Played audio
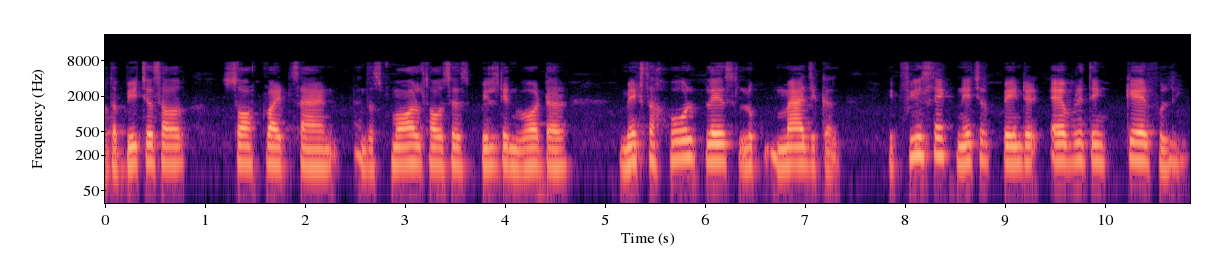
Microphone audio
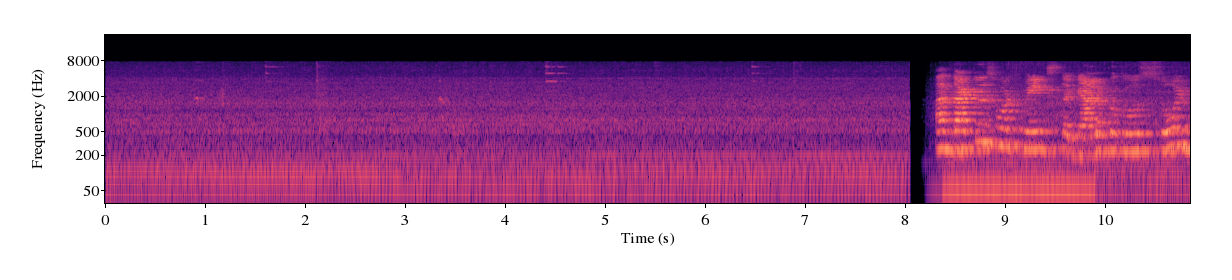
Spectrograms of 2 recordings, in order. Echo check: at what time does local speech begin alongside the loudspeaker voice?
8.3 s

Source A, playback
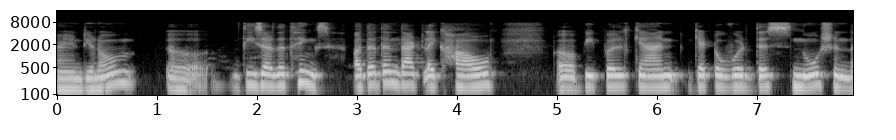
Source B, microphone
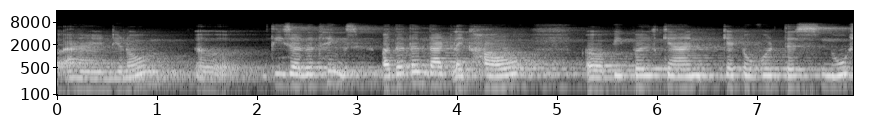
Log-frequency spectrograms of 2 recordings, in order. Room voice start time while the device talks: none

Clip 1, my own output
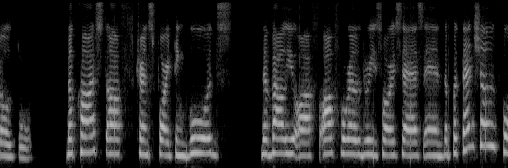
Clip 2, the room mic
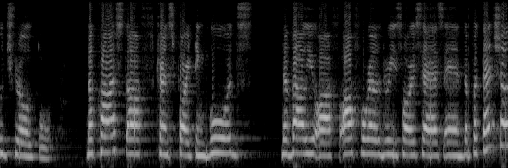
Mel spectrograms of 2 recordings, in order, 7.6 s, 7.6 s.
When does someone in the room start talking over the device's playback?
none

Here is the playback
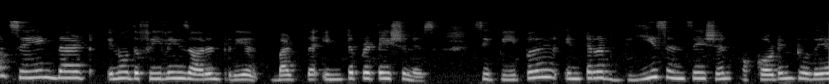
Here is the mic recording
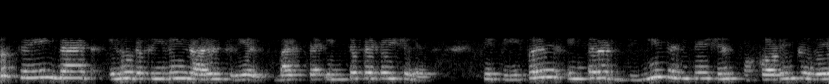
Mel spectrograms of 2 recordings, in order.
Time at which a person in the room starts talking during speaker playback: none

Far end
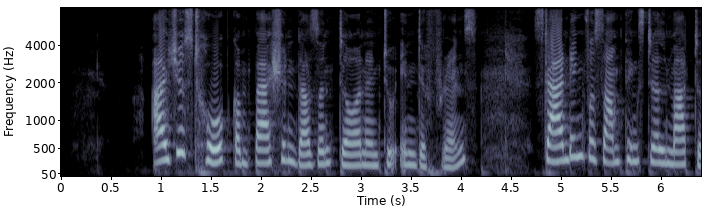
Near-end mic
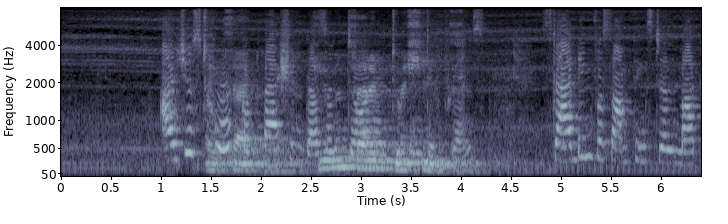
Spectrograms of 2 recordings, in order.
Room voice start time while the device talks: 1.4 s

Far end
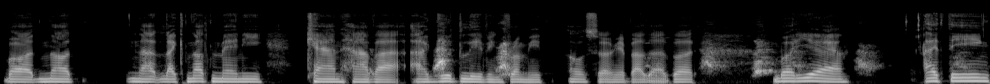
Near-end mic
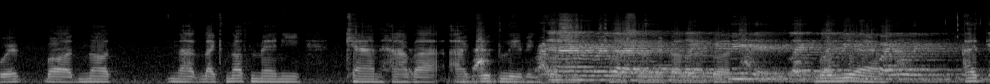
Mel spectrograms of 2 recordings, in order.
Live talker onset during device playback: 5.5 s

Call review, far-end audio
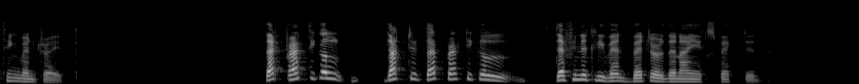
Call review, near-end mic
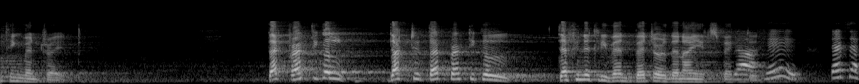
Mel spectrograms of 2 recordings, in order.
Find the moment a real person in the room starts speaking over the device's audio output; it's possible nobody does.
7.3 s

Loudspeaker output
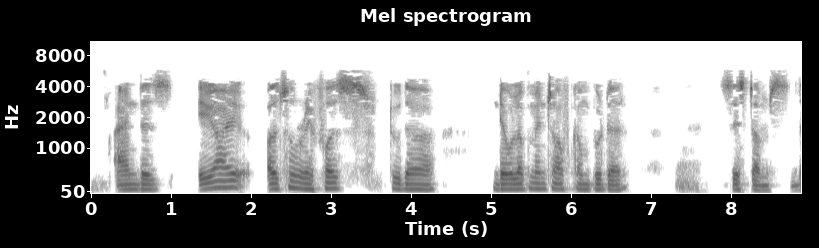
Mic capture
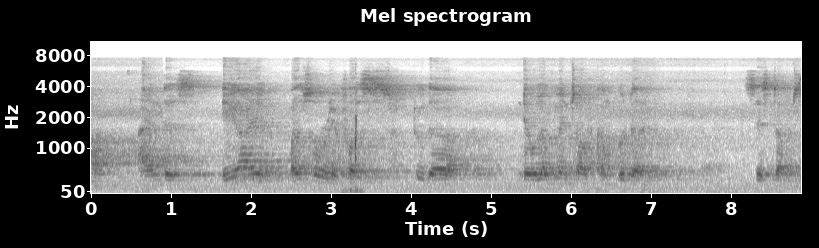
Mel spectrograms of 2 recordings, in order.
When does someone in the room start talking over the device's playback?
none

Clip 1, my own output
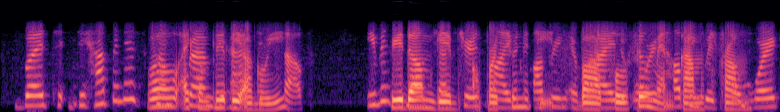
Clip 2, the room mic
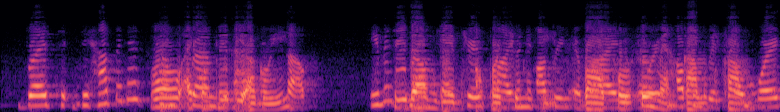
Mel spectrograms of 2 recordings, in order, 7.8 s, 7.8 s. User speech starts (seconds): none

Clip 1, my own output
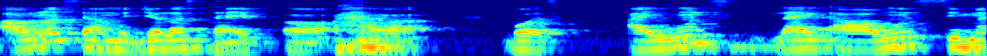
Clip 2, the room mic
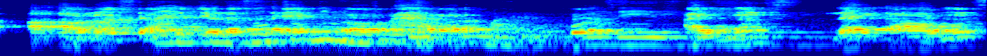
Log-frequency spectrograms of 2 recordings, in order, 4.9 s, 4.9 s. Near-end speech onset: 0.7 s

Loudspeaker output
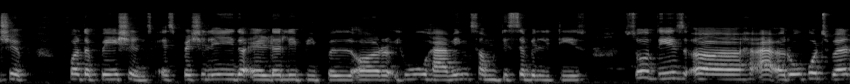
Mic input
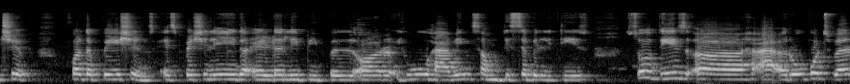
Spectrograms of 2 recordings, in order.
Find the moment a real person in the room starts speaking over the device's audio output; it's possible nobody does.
none

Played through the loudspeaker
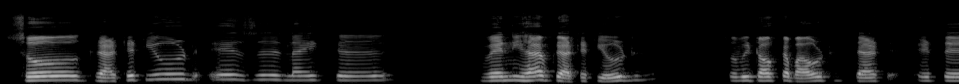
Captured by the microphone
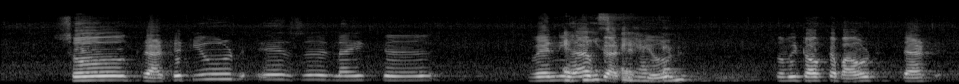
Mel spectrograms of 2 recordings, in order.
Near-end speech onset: 5.6 s

